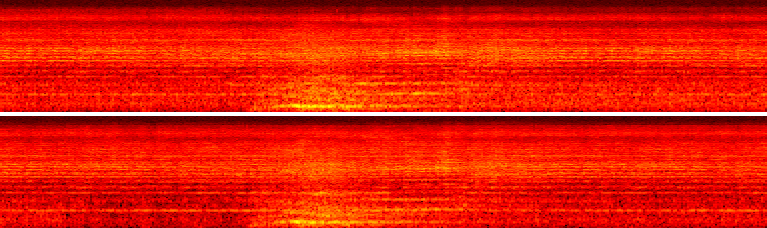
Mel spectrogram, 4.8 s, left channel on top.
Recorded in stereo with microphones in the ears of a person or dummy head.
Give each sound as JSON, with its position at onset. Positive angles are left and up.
{"t": 0.0, "sound": "an insect", "side_deg": 20, "distance_m": 0.7}
{"t": 1.5, "sound": "a zipper", "side_deg": 10, "distance_m": 1.0}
